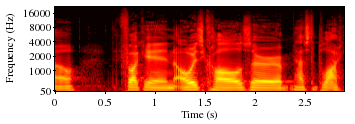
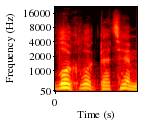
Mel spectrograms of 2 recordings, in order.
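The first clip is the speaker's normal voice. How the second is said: high-pitched mock alarm; retold urgent cry, pitched well up; urgent alert; 8 semitones higher than usual. Girlfriend spotting her ex down the street, urgent alert.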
